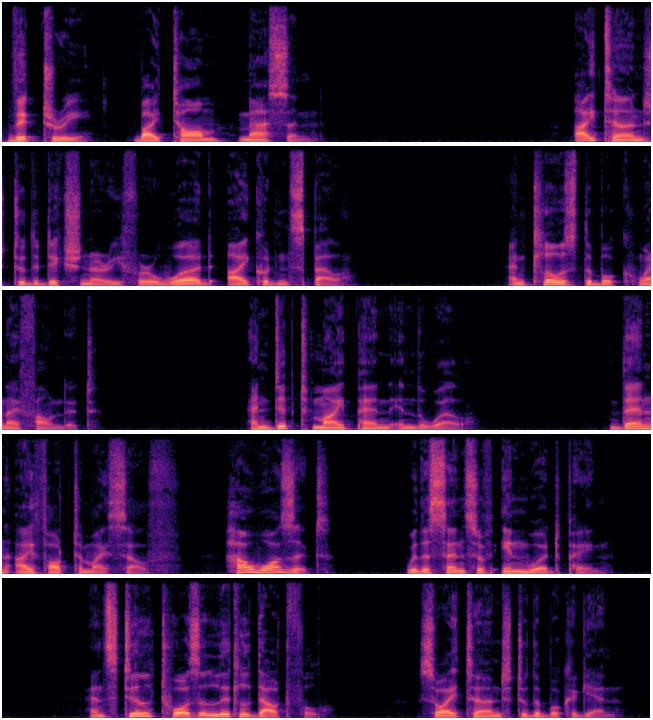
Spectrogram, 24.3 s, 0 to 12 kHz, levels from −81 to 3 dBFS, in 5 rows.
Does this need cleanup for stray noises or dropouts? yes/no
no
